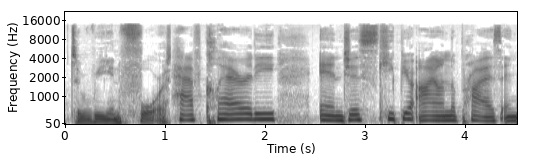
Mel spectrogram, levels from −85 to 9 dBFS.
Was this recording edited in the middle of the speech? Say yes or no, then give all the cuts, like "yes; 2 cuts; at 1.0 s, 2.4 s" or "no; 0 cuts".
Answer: yes; 2 cuts; at 1.0 s, 3.1 s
